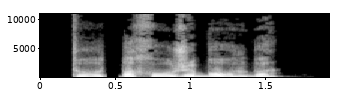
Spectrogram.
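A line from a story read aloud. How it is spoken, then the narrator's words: Nervous quiet voice. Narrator (Russian): Один из направивших на меня оружие сглотнув, тихо произносит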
